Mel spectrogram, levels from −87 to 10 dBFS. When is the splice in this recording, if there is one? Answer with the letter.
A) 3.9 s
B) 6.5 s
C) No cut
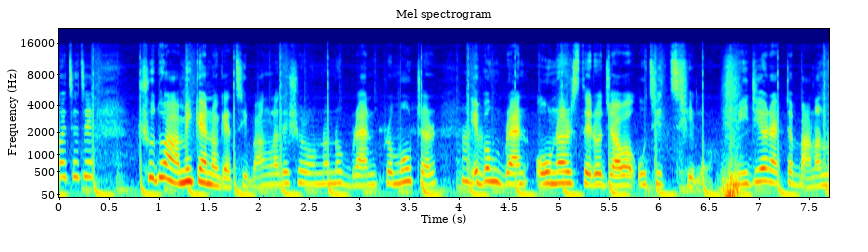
B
